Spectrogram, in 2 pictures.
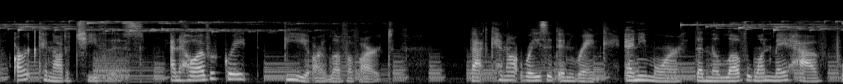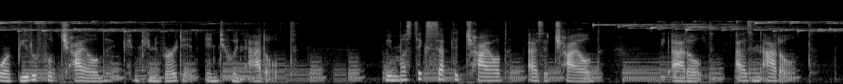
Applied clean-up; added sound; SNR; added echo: none; Piano + Chime; 10 dB; none.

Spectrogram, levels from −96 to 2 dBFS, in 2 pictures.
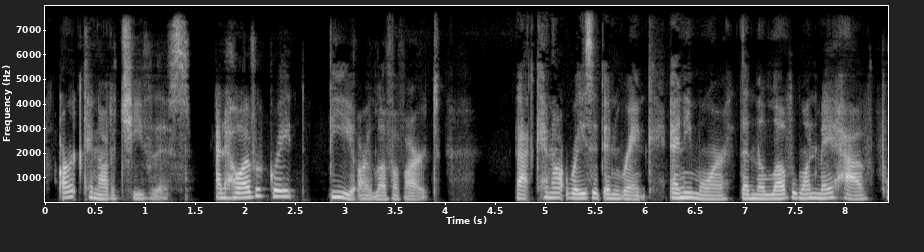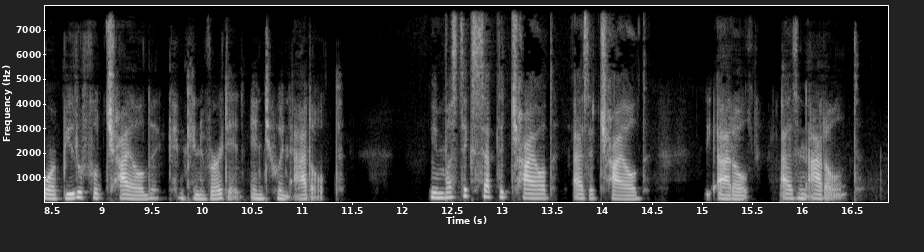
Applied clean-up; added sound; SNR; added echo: neural mask model Resemble Enhance denoiser.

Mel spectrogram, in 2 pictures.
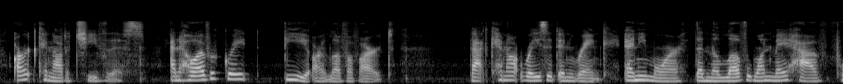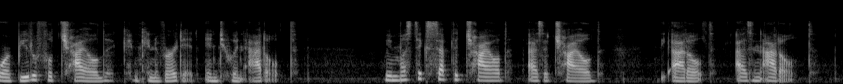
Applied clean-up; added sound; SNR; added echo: none; none; none; none.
